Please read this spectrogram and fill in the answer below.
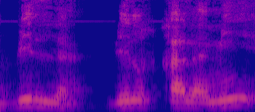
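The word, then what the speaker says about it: بالقلم: Mais comme ici, c'est une continuité, il y a un bi, tu dois pas prononcer le alif. Tu dois dire bil qalami, et ici aussi, bil minjari.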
